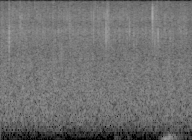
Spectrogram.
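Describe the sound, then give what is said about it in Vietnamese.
Heavy pouring rain makes a soft, continuous hiss of dense drops with no talk and only a faint low thump near the end. “Ngó nhìn màn mưa ầm ầm như trút nước, ông Hỏa”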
